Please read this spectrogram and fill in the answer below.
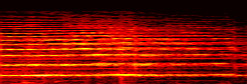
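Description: A conch shell (shankh) blown in one long held note, rich and horn-like, fading away over the second half as the devotional piece closes.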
